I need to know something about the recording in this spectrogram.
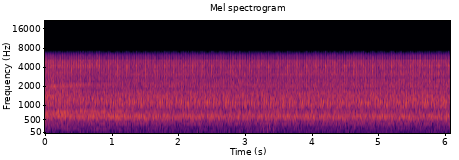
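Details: Alfa Romeo 156 at idle: fast, fairly even light ticking about three or four times a second; owner suspects the variator (cam phaser), not confirmed.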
